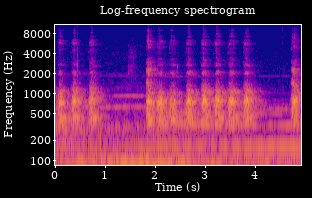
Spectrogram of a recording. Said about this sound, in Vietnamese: Nghe cái tiếng chó sủa nó chẳng những là tiếp thêm sinh khí mà nó càng làm cho người ta thêm buồn.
